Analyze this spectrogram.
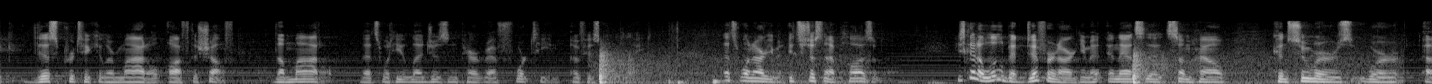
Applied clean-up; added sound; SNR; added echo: none; Gunshot, gunfire; 4 dB; none.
